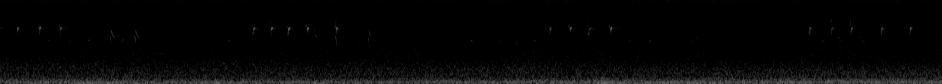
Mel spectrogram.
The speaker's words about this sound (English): and there is a cross bill somewhere near the place I'm parked. But I do not see the bird, and it's giving some kind of song call. Almost like a fighting call, or trill. I do not see the bird.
